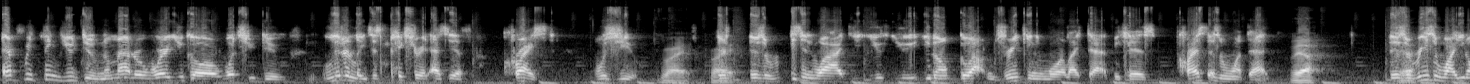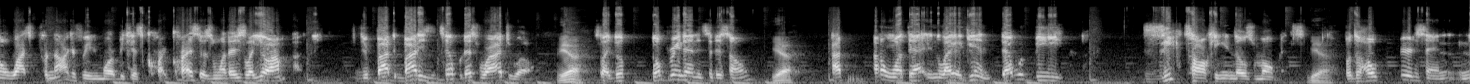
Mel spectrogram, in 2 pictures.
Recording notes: Pardon the extra noises in the background of this episode. I don't have a studio so I'm working on finding the best locations and ways to record for the best quality.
